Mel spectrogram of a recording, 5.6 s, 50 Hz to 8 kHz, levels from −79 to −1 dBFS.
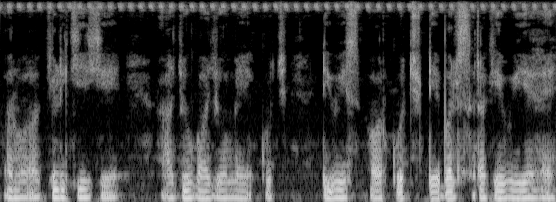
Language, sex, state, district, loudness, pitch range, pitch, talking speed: Hindi, male, Maharashtra, Gondia, -18 LUFS, 110-120 Hz, 115 Hz, 160 wpm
